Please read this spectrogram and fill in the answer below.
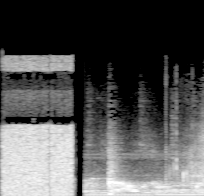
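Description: A burst of TV-static hiss from a glitch transition effect, lasting under a second and cutting off sharply. Music then plays quietly.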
